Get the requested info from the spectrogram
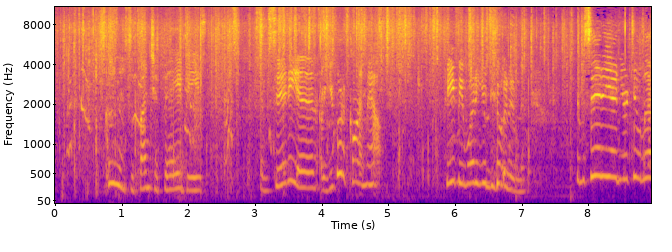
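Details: Pomeranian puppies from a litter 5.5 weeks old, recorded February 19, 2013, giving high, wavering whines and yelps in rising and falling sweeps, several overlapping, with a person cooing baby talk nearby in a small room.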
